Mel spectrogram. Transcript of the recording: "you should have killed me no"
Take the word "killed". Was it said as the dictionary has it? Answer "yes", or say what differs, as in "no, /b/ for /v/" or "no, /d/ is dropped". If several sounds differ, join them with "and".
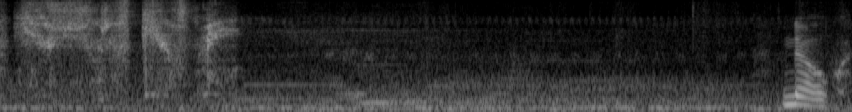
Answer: yes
